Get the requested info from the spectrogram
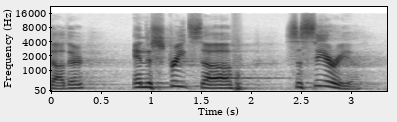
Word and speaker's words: Caesarea: I'm hoping I'm saying that right. But it's almost like Caesarea. Caesarea, there it is.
